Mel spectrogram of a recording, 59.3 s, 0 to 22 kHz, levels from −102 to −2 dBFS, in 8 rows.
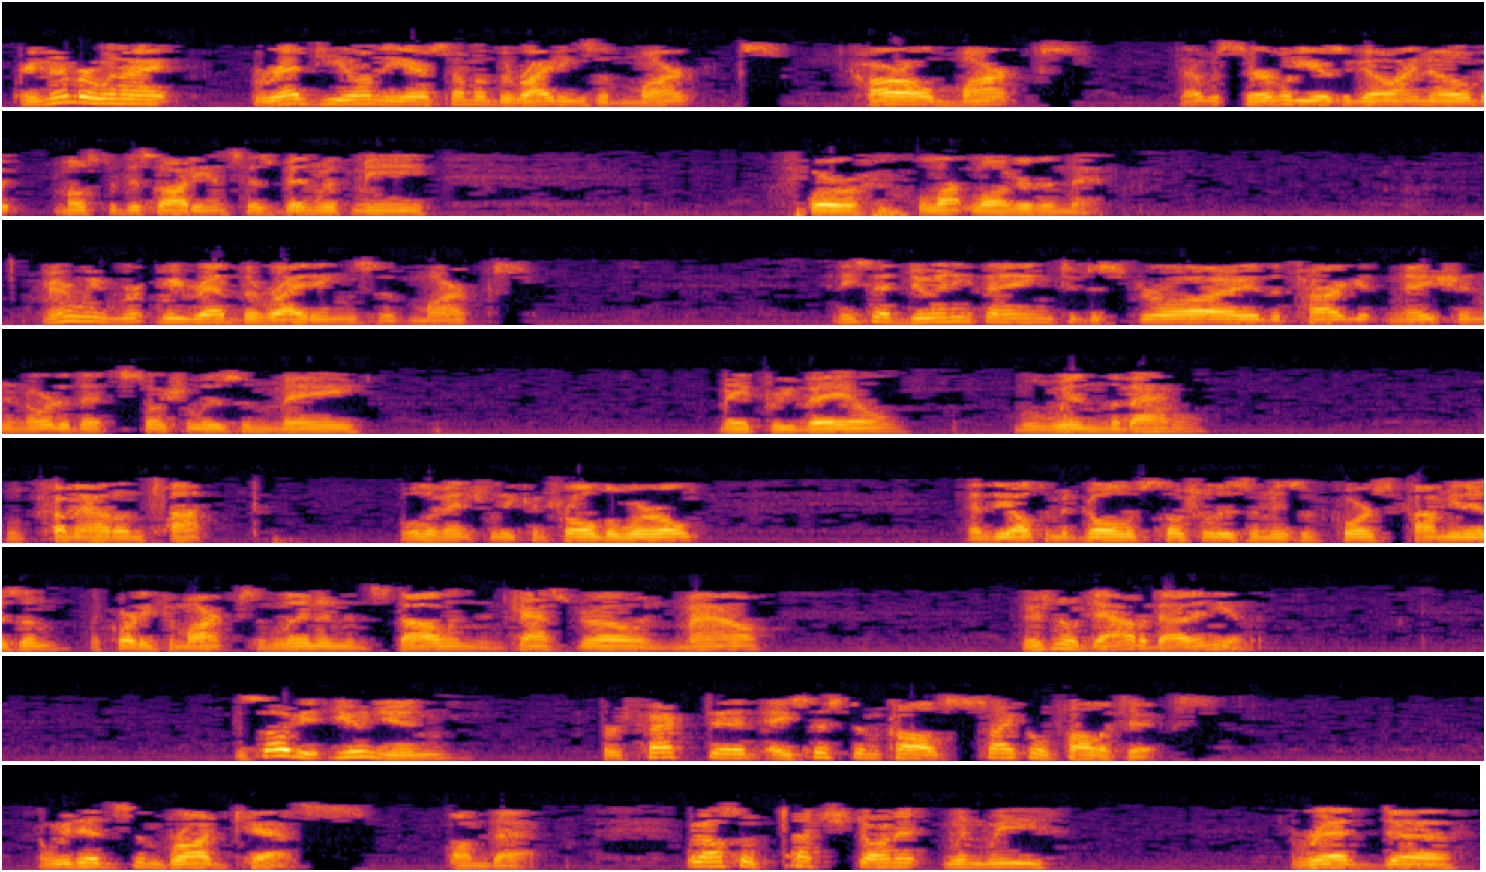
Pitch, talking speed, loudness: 120 Hz, 135 wpm, -21 LUFS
